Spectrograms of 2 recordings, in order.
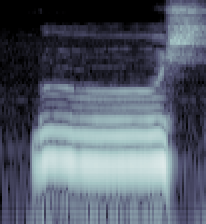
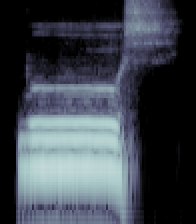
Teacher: Meskipun yang S-nya malah lebih powerful ini ya, karena ingin kedengaran. Kalau yang sebenarnya kan orang bilang bush itu S-nya pelan.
